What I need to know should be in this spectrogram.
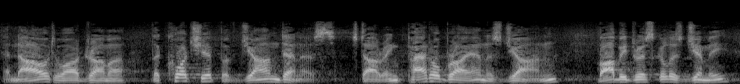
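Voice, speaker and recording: A man's voice: sits low, sing-song, unhurried, husky. An American man announcing formally on 1940s radio in a solemn, stately, emphatic manner. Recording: dull old radio broadcast, loud music.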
